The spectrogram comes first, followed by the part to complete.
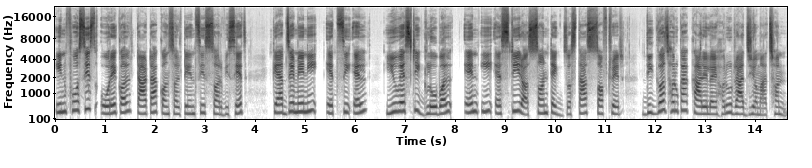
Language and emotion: Nepali, neutral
